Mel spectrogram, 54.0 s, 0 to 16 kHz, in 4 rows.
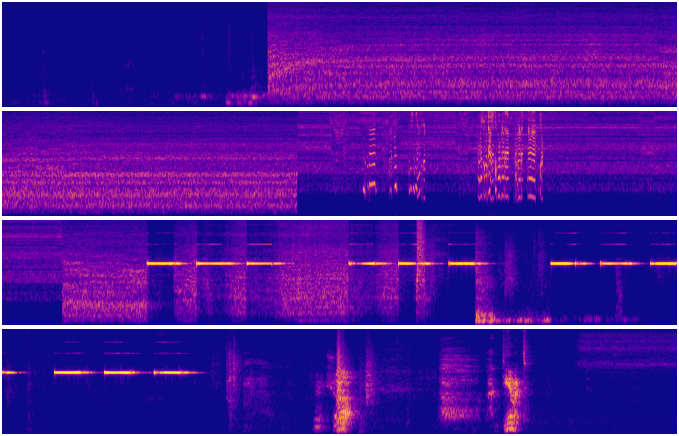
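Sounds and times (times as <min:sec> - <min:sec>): soldering torch hissing: 0:05.3 - 0:35.9, 0:52.0 - 0:54.0
smoke alarm beeping: 0:29.8 - 0:37.1, 0:38.0 - 0:44.6.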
